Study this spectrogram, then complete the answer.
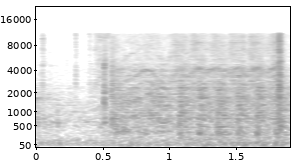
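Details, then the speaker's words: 2006 Mitsubishi Galant 3.8L V6, crank no-start with scanner getting no communication from any module: starter spins the engine with a steady quick churn but it never fires. "customer complaint is doesn't run it's a crank no start"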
